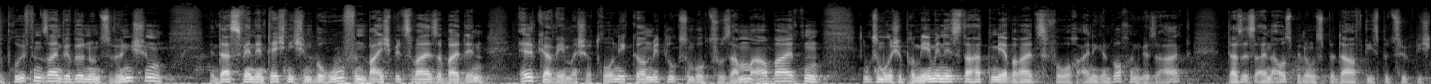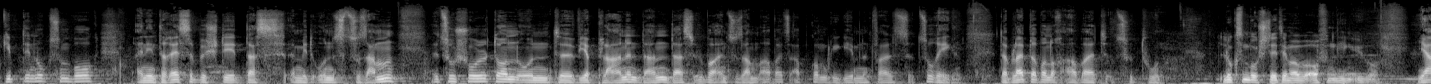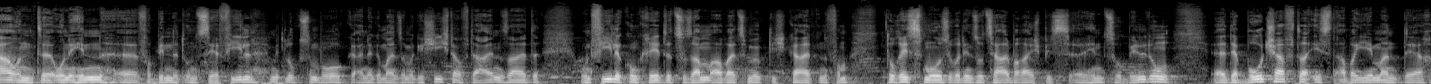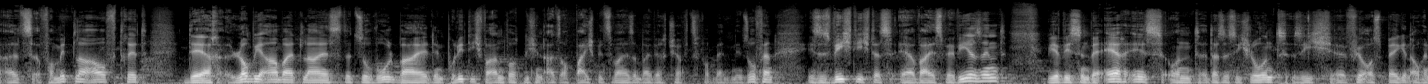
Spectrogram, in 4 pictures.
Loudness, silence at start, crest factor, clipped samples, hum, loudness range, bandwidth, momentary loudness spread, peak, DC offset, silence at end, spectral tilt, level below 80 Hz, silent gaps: -16 LUFS; 0 s; 16 dB; under 0.1%; none; 6 LU; 18 kHz; 11 LU; 0 dBFS; under 0.1%; 0 s; -5.5 dB/octave; -36 dBFS; none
